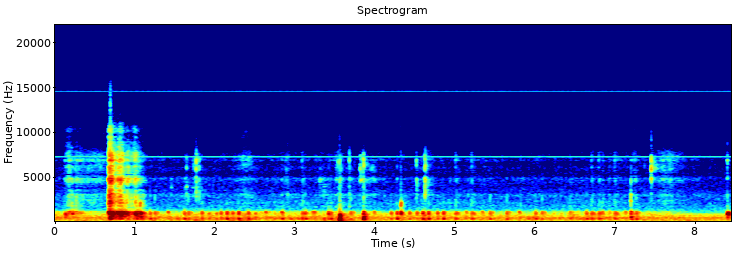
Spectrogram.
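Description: Wooden blocks knock and crunch in a quick, steady series of chops.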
